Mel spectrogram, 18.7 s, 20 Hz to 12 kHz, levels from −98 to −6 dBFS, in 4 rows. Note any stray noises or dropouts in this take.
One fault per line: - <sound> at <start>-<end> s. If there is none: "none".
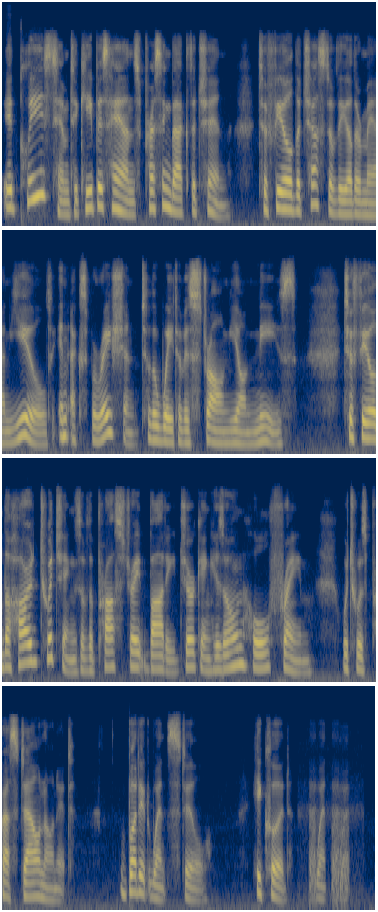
- laugh at 17.9-18.4 s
